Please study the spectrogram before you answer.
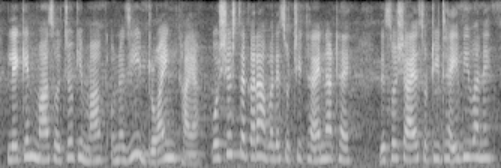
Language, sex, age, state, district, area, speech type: Sindhi, female, 30-45, Uttar Pradesh, Lucknow, urban, spontaneous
